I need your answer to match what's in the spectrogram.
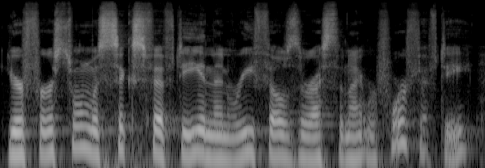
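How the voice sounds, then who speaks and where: A woman's voice: on the low side, fairly quick. A woman, a comedian guest on a podcast, telling stories in casual chat and swearing casually. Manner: animated storyteller, swears casually.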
